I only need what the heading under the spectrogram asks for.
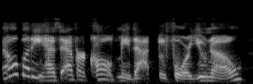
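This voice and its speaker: A woman as a bright, teasing little villain. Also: lowish voice, huge pitch swings, a little fast, husky, dry recording, full character voice. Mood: teasing, flirtatious. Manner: playful, teasing, seductive. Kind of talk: fan dub of romance roleplay.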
